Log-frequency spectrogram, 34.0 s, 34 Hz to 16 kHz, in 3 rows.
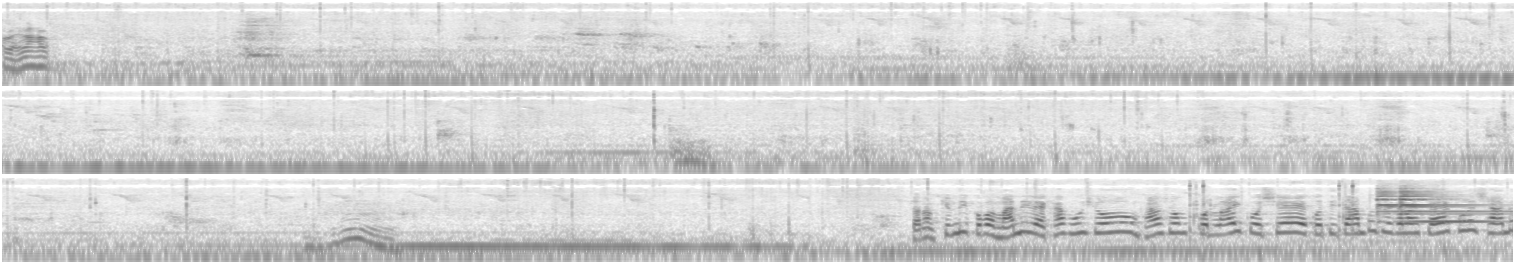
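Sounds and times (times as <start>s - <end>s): person chewing and smacking: 0.8s - 15.4s, 16.1s - 27.0s, 30.8s - 31.8s, 32.6s - 33.0s.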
